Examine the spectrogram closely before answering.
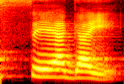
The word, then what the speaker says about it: che: Olha só o CHE, ele tem o mesmo som que o QUE.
